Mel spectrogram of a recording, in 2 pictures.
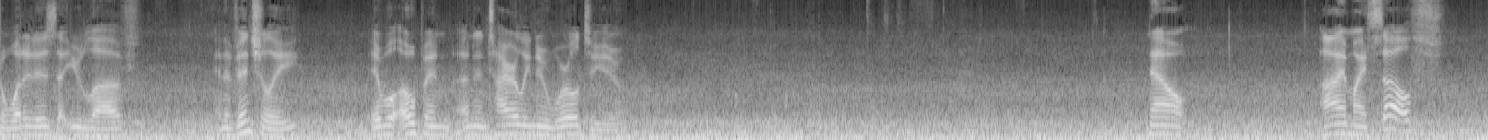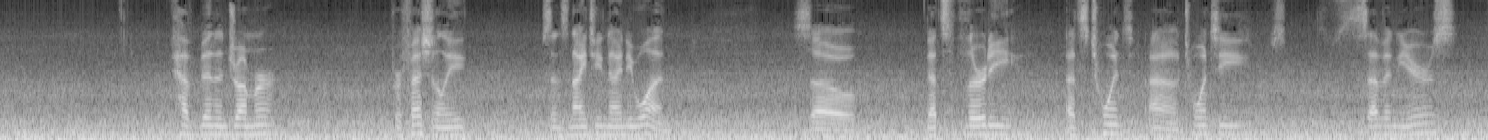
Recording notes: Maybe it’s that I was driving home from a gig late at night and needed something to keep me awake.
